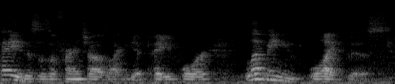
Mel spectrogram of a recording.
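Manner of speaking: ordinary delivery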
